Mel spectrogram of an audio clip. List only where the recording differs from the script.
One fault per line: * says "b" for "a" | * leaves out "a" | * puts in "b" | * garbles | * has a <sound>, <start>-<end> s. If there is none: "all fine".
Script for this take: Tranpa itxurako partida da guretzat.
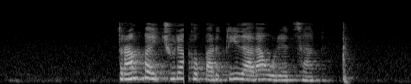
* has a dropout, 1.8-1.9 s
